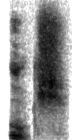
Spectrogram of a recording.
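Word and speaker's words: Ooksh: I would say O-O-K-S-H. Uksh. That's the pronunciation.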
